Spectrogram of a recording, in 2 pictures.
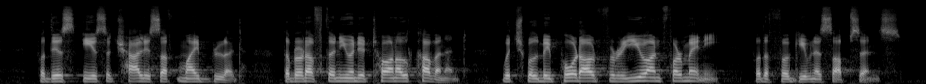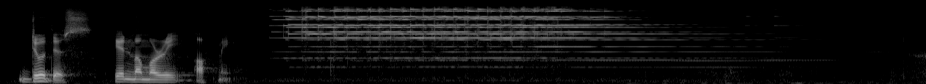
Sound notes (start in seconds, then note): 11.9 chimes ringing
